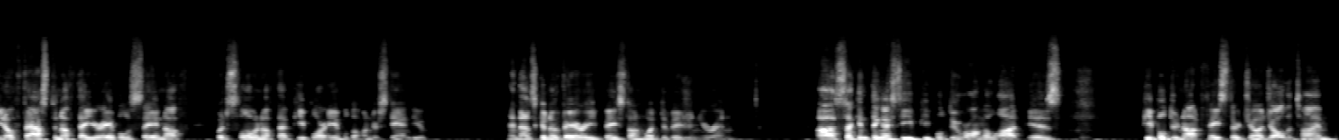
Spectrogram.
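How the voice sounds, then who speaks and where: Bright and sharp in tone, a man with a slight Minnesota accent speaks fairly quickly at a medium pitch with ordinary pitch variation. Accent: rural Minnesota, slight. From rural Minnesota. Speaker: debate coach. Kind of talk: tutorial. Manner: louder than normal; clear, moderate pace.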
